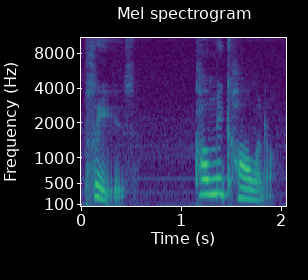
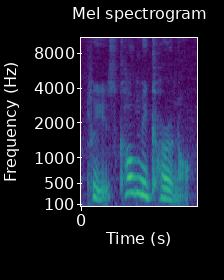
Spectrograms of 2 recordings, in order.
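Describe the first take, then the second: First: Colonel said col-o-nel, in three syllables; spelling pronunciation of Colonel. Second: Colonel said as "kernel"; two syllables in Colonel, KER-nel, softly; standard pronunciation of Colonel. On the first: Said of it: "Colonel is not spelled like that". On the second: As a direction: say Colonel with an R sound and no first L. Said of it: "I guess I'll call him Colonel". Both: Acted.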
